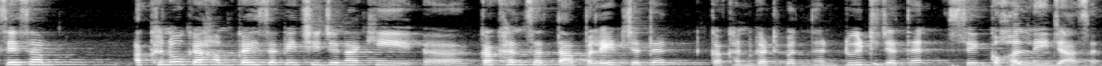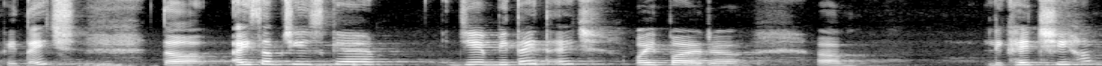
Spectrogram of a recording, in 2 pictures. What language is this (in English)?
Maithili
